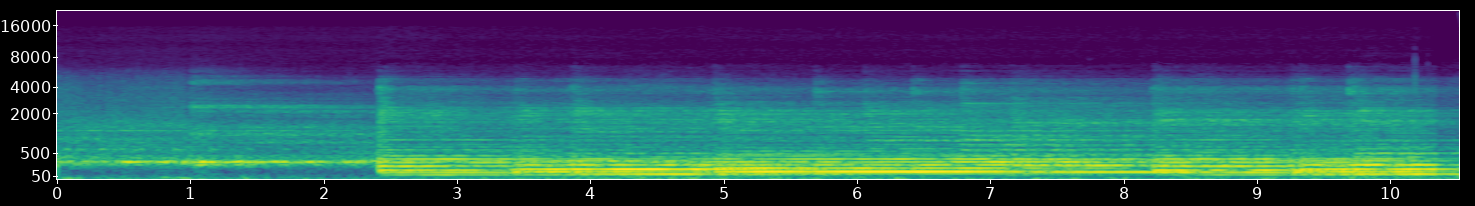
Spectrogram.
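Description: NXT wrestling theme music from NXT Takeover Brooklyn 3: a quieter intro swells into a loud, dense wall of sustained distorted tones and bass that drives steadily to the end, with no voices.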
